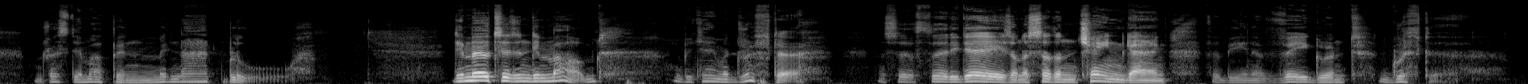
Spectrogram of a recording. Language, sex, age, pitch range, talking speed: English, male, 60-79, 105-150 Hz, 105 wpm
